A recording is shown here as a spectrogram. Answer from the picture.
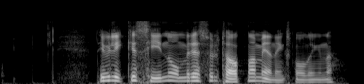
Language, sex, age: Norwegian, male, 37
